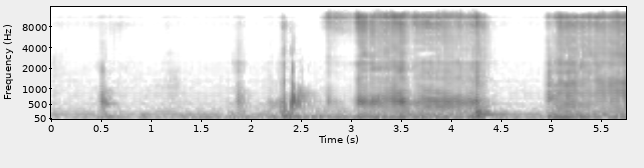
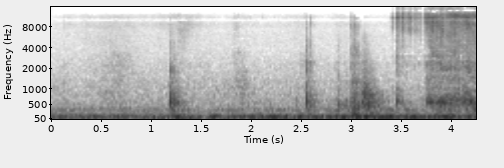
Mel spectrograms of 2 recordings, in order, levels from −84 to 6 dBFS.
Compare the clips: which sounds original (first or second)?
second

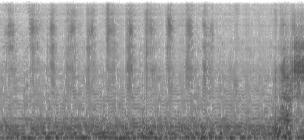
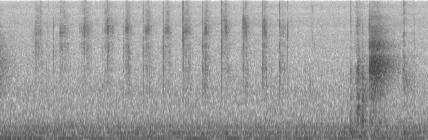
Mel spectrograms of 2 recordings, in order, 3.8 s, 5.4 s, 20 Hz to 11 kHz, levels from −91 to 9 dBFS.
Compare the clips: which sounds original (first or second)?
second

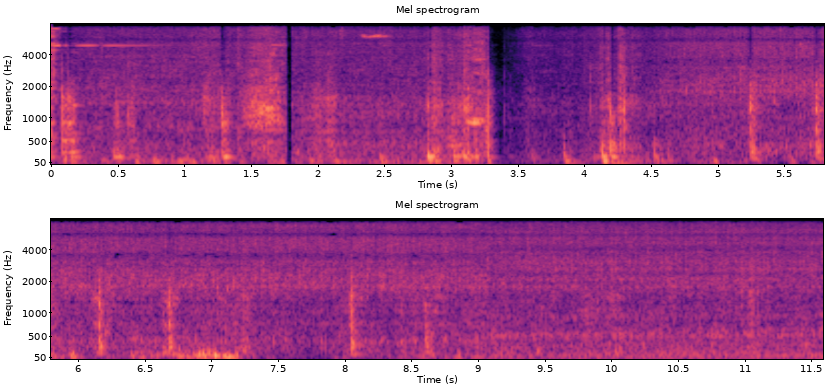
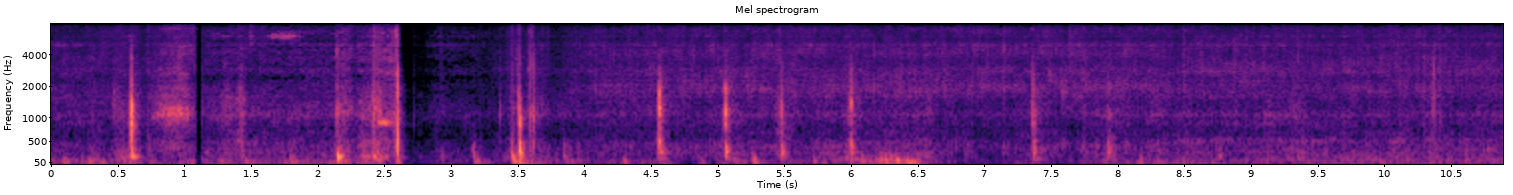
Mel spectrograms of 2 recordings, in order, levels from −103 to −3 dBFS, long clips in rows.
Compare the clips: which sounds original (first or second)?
first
